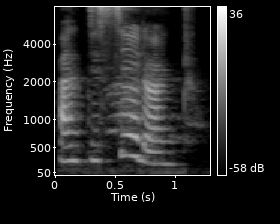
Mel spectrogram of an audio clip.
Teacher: there is usually secondary stress on the first syllable, no stress on the second, and primary stress on the third. The examples is antecedent.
